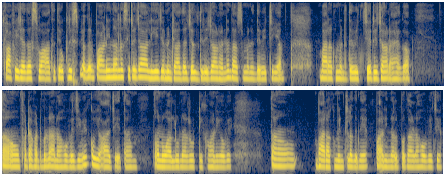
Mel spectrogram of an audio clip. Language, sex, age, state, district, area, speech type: Punjabi, female, 18-30, Punjab, Patiala, urban, spontaneous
